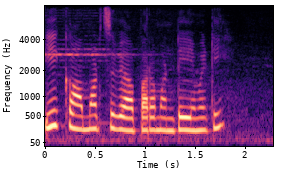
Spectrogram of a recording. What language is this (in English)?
Telugu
